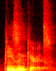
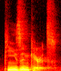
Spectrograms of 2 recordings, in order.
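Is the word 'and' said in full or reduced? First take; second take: reduced; reduced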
